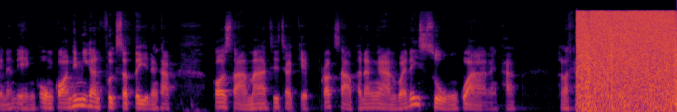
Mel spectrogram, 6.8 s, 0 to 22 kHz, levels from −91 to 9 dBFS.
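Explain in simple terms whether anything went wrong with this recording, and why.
From 5.77 s to the end of the clip, the speech turns into loud, harsh noise. This is samples built from the wrong bytes. The player joined each sample's bytes in the wrong order or position. The tiny, fast-changing parts became huge, so noise swamps the sound.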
